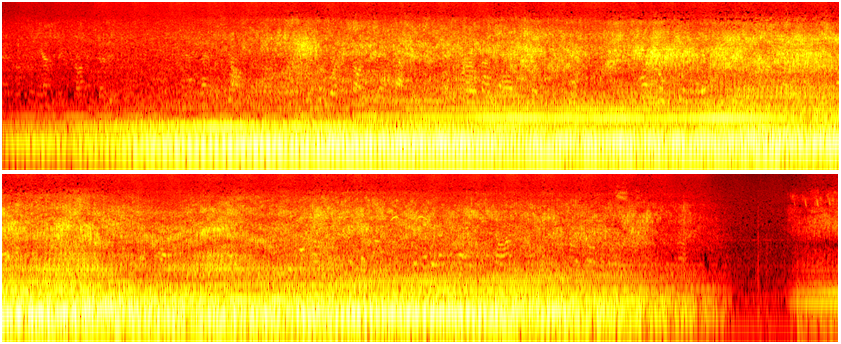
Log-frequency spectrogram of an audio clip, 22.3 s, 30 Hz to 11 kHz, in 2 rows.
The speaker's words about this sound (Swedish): Nu ska vi lyssna till SK-11 Tiger Moth, vackert röd och gulmålad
